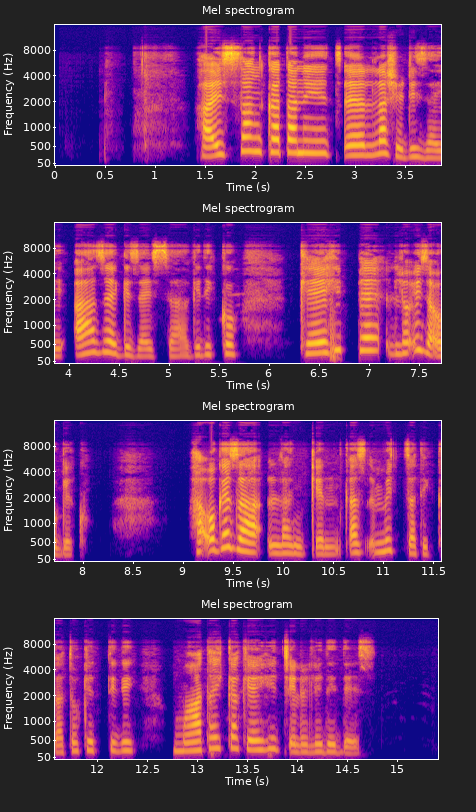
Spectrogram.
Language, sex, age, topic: Gamo, female, 36-49, government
